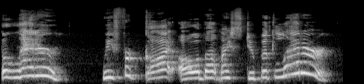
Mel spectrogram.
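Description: A woman voicing an irritable, tough teenage girl who talks to her younger brother in a sharp, exasperated way. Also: medium pitch, sing-song, moderate pace. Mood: frantic.

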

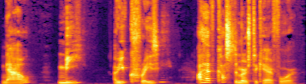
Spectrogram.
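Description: A man's voice: mid-range voice, sing-song, brisk, voice pushed up. A man voicing an anxious middle-aged shopkeeper in a story, pleading and complaining in exasperation. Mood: incredulous. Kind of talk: audio short story character reading.

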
